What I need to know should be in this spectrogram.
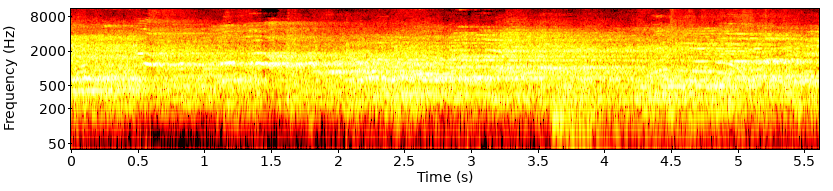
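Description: Children shout in a large echoing hall.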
